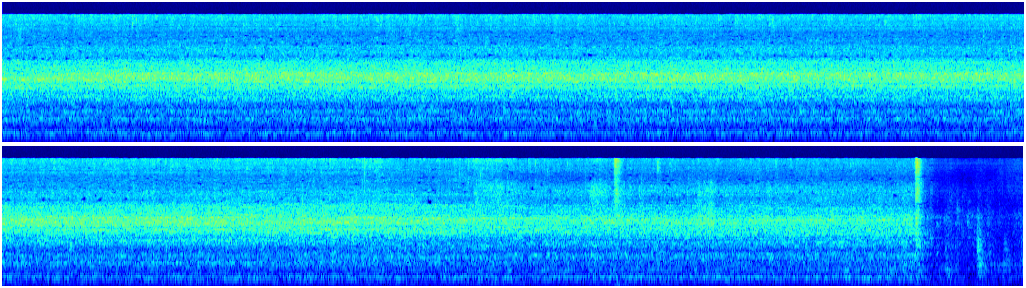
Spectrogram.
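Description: A front-loading washing machine hums as its drum tumbles laundry.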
